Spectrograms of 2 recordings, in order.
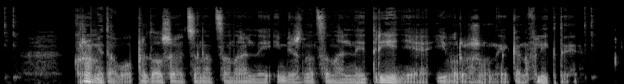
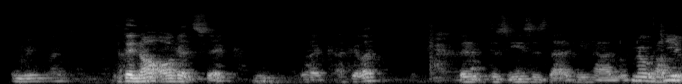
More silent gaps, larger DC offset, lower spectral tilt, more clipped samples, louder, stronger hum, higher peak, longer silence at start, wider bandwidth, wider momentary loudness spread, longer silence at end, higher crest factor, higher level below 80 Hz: neither; neither; second, -4 dB/octave vs -8.5 dB/octave; neither; about the same, -24 LUFS vs -25 LUFS; neither; about the same, -4 dBFS vs -4 dBFS; about the same, 0.05 s vs 0.15 s; first, 16 kHz vs 10 kHz; second, 15 LU vs 23 LU; first, 0.3 s vs 0 s; about the same, 20 dB vs 22 dB; first, -40 dBFS vs -60 dBFS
